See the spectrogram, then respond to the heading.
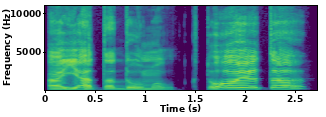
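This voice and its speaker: A woman voicing a gloomy, sarcastic old male donkey in a storybook, drawling slowly and flatly. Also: lowish voice, smooth, no room sound, clean studio sound, voice pushed down. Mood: sardonic. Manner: slow, flat, sardonic drawl.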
